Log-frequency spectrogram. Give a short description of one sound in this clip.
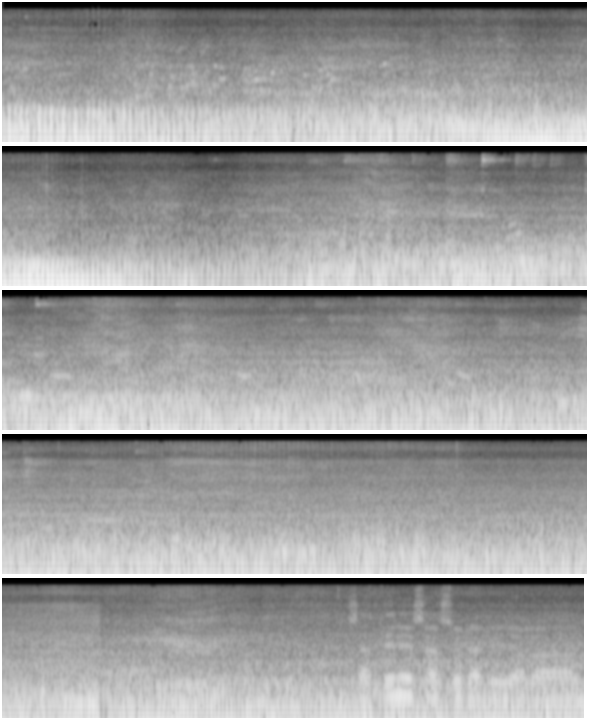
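Traffic noise fills the open air.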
